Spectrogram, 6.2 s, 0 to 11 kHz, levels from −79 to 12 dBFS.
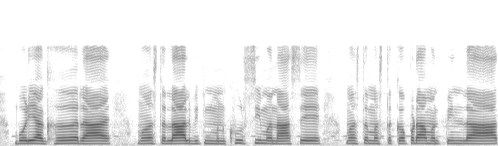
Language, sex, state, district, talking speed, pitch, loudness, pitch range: Halbi, female, Chhattisgarh, Bastar, 155 wpm, 210 Hz, -25 LUFS, 205-215 Hz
